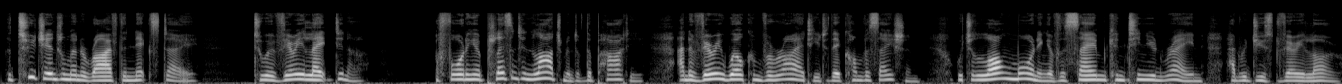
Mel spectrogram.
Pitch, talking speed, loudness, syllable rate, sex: 200 Hz, 180 wpm, -19 LUFS, 6.0 syllables/s, female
